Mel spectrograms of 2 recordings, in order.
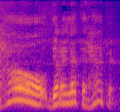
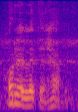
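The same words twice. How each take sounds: First: Said in the usual way. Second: Softer repeat of How did I let that happen; quiet self-reproach. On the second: Retold or imitated. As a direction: ask it again, much softer, to yourself. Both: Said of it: "I had to ask God for forgiveness".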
